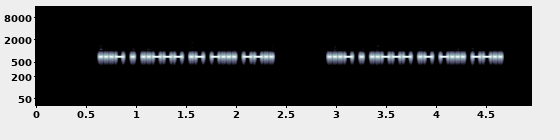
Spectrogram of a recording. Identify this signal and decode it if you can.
Morse code, heard as a keyed tone, about 46 wpm, 700 Hz. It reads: VE2ABZ VE2ABZ
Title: DXCC-100 Call Signs - 6 Characters - Repeated 2x - 45wpm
